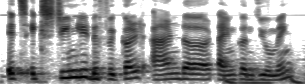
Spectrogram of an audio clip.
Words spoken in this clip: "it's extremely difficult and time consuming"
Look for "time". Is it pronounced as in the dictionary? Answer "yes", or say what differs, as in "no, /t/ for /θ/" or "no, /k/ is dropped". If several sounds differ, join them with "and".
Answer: yes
